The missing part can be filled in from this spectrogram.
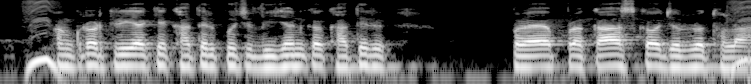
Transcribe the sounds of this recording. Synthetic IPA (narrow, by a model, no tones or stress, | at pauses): ə̃ŋkɾəɽkɾijakekʰaːt̪ɪɾkʊt͡ʃʰʋid͡ʒənkakʰaːt̪ɪɾ | ppɾəkaːʃkad͡ʒəɾuːɾət̪ɦoːlaː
